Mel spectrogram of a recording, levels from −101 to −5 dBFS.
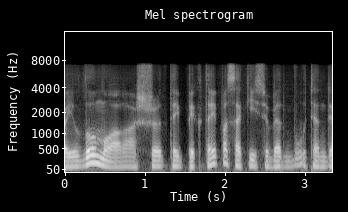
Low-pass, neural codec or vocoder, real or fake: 7.2 kHz; codec, 16 kHz, 0.7 kbps, FocalCodec; fake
